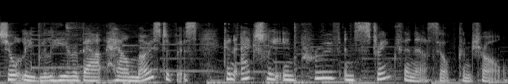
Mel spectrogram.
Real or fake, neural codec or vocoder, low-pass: real; none; 7.2 kHz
